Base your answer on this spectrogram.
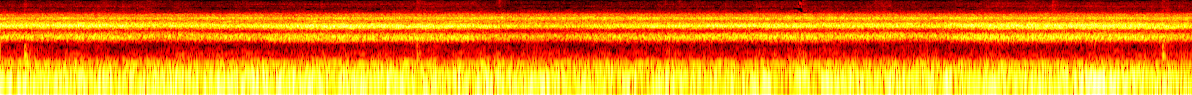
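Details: Frog chorus during rainfall: countless frogs produce a steady, shimmering high-pitched trill without pause, while a low rumbling wash of rain and a few sharp drip clicks sit underneath.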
